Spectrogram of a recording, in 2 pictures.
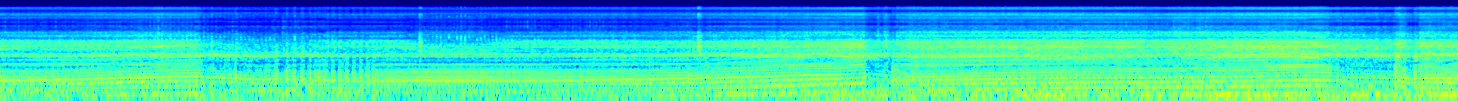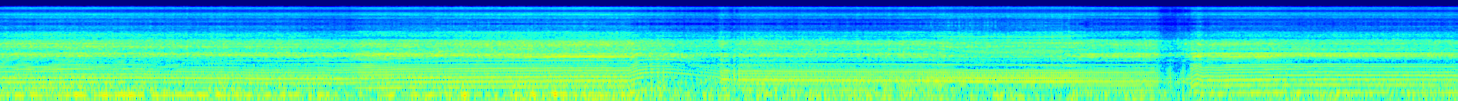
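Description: Gas Gas dirt bike engine under way, heard from the bike itself. Its pitch climbs steadily and then drops abruptly several times, as with gear changes and roll-offs of the throttle.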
